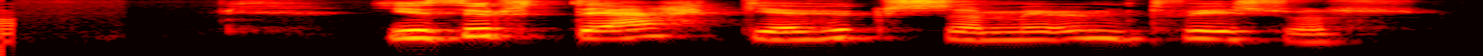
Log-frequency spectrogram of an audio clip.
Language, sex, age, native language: Icelandic, female, 11, Icelandic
